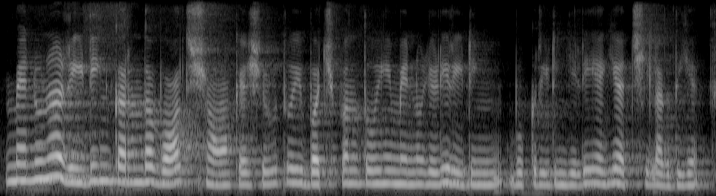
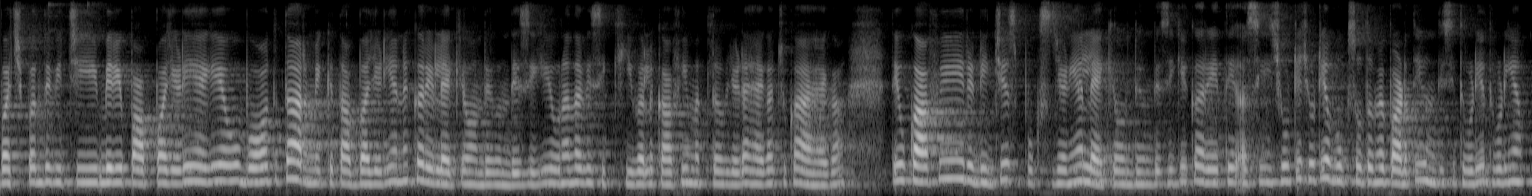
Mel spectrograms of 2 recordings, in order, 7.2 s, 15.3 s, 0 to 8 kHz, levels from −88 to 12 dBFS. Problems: none marked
